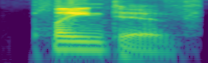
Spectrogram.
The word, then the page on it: plaintive: American English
